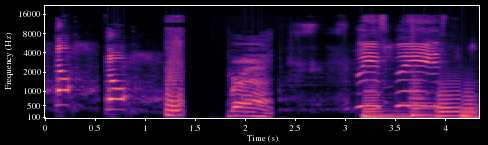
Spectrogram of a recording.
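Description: Brief snatches of a woman's voice and a short comic sound effect with a falling pitch, then background music with a beat comes in about three seconds in.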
